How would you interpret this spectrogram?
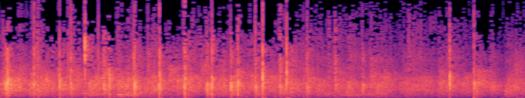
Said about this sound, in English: I think you guys can give a better cheer than that.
